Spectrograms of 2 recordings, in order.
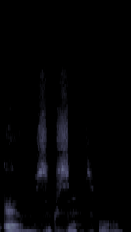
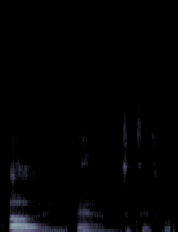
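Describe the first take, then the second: First: Slow whispered I am successful. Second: Low, slow declaration of I am successful; whole chest. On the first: Teaching how not to say I am successful, whispered. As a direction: breathe it out like a secret. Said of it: "you better say it like you mean it". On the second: Telling the listener to claim success, low and slow. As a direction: say it from the chest, full conviction. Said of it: "say that with your whole chest". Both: Shown as a demonstration.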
